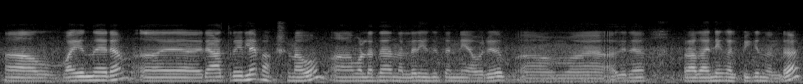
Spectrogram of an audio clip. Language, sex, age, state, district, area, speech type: Malayalam, female, 30-45, Kerala, Alappuzha, rural, spontaneous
